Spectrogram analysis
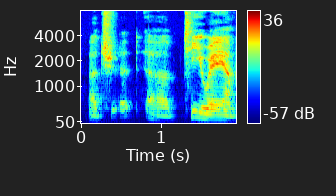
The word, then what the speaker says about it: Tuam: It's pronounced Chom, actually, in Irish. Tuam, Tuam, Ireland.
